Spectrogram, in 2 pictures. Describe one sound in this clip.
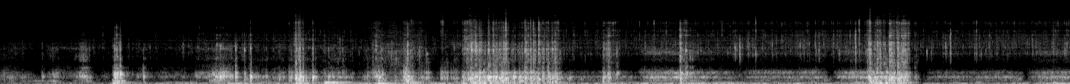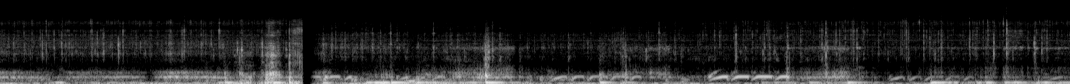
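Water churns and swishes in a muffled underwater rumble.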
